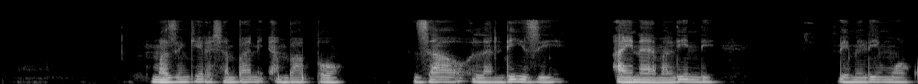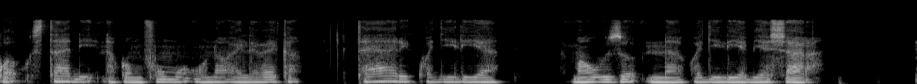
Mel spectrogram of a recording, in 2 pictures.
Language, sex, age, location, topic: Swahili, male, 18-24, Dar es Salaam, agriculture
